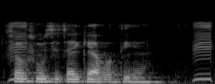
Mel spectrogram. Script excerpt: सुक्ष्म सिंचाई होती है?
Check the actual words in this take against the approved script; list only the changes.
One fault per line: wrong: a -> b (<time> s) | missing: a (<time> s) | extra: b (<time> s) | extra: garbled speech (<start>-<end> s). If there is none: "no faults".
extra: क्या (0.8 s)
